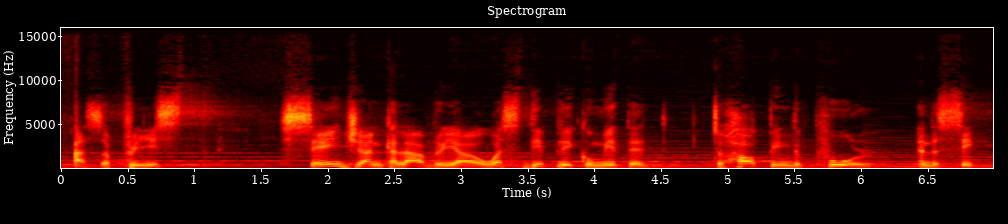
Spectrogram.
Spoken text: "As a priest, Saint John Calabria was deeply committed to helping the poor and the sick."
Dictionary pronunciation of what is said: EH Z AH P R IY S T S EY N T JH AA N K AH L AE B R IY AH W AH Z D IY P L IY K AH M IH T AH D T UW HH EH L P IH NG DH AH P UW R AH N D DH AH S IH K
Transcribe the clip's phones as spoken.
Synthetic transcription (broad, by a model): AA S AH P R IY S T S EY N T JH AA N K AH L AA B R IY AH W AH S D IY P L IY K AH M IH T AH D T UW HH EH L P IH NG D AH P UW R AH N D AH S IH K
